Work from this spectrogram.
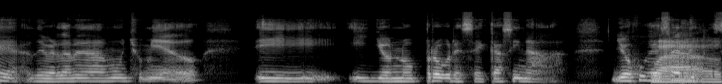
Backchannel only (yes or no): yes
